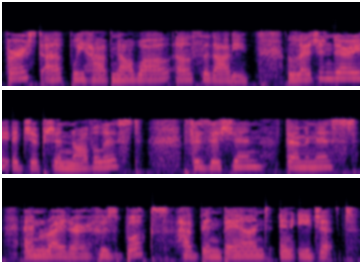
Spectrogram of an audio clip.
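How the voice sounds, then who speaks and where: A radio host, she speaks in a fairly high voice and reads her introductions with a formal touch. The sound is dry and slightly muffled, with little room around it. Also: no room sound. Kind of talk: live radio interview.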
